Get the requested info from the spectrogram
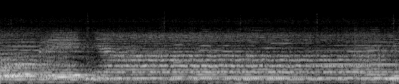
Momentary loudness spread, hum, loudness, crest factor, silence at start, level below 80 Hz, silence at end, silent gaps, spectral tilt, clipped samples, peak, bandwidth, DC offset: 6 LU; none; -21 LUFS; 16 dB; 0 s; -50 dBFS; 0 s; none; -6.5 dB/octave; under 0.1%; -6 dBFS; 11.5 kHz; under 0.1%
